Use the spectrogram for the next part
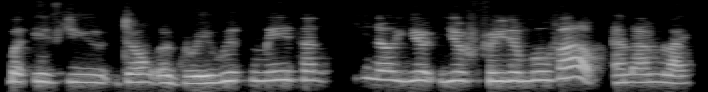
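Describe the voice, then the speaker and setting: A soft-spoken middle-aged woman speaking as a guest in an interview, chatting about family, sometimes slipping into Vietnamese phrases. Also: a little high, brisk, slightly rough, muffled recording. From United States. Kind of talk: conversational interview.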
